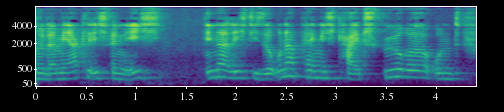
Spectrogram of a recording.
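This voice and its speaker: Against noticeable background noise, a woman speaks at a fairly slow pace with lively intonation. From East Frisia, northern Germany. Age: 30s. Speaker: news presenter and author. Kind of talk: podcast interview.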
